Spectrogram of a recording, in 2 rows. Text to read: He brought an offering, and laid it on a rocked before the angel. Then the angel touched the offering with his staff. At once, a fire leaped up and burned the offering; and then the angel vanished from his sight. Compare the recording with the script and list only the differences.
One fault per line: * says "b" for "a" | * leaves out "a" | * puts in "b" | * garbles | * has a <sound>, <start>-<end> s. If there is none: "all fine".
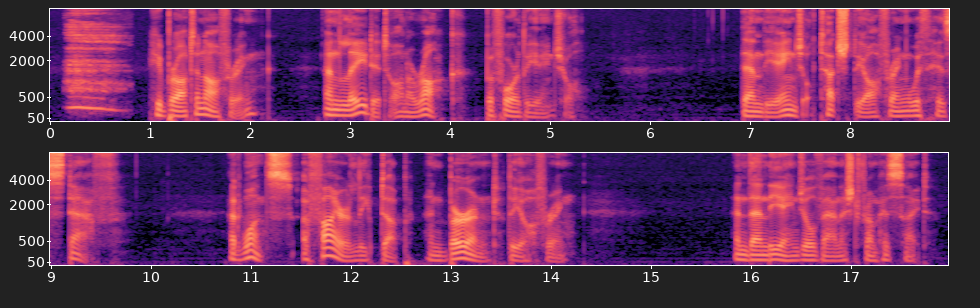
* has a sigh, 0.1-0.8 s
* says "rock" for "rocked"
